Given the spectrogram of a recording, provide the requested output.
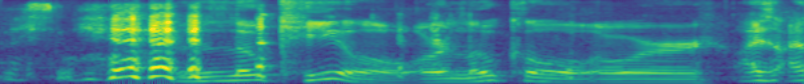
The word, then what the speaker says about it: Lokil: or i like low-keel because i don't like it sounding like local i'm a local a little man well like or if you're if you're a norse loki l right okay but i've always pronounced it local i don't know anybody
